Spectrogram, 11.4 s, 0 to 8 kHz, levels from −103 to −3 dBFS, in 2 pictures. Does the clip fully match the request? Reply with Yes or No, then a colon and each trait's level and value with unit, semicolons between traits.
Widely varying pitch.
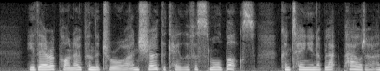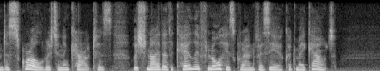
No: narrow, 2.5 semitones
